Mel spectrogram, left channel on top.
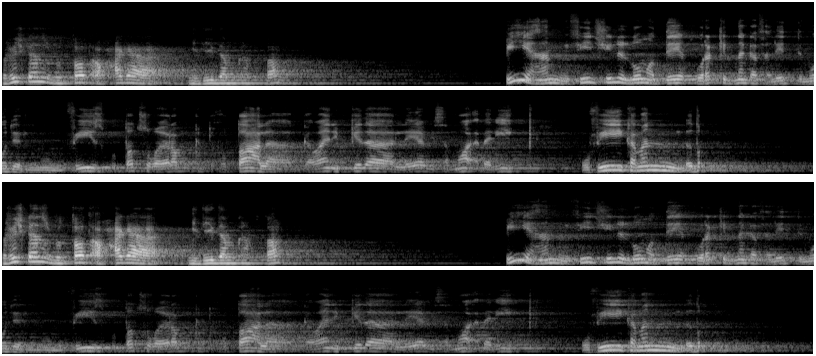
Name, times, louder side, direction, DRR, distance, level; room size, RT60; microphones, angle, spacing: voice 1, 0.0-2.8, right 4 dB, 75° right, 13 dB, 0.8 m, -19 dB
voice 2, 5.0-13.3 13.9-15.1, left 2 dB, 45° left, 10 dB, 1.1 m, -25 dB
28.5 x 23.5 x 6.7 m, 3.0 s
head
